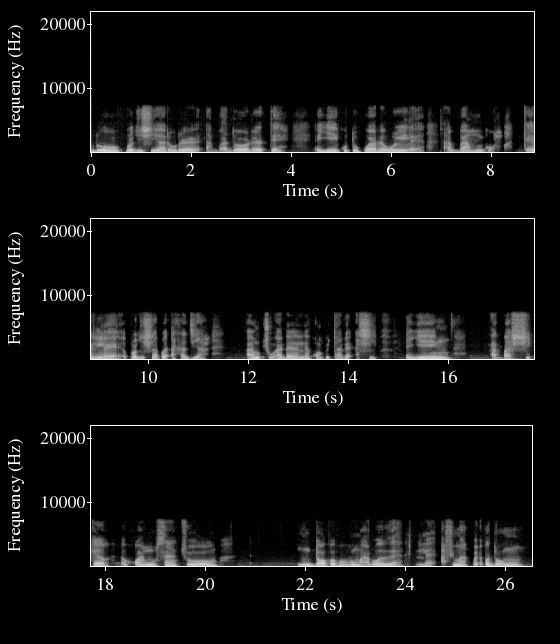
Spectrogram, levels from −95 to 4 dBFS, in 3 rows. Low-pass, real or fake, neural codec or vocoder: 7.2 kHz; fake; codec, 16 kHz, 2 kbps, FunCodec, trained on Chinese and English, 25 frames a second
